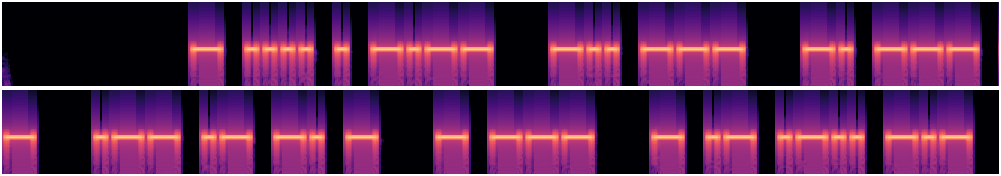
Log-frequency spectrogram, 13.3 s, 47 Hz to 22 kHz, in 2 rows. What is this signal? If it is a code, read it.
Morse code, heard as a keyed tone, about 20 wpm, 700 Hz. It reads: THEY DO NOT WANT TO TALK
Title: Sentences with 5-Word Phrases - 20wpm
